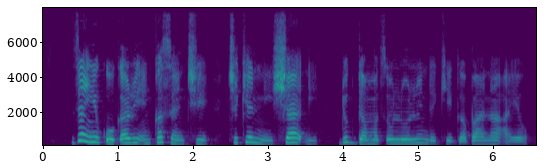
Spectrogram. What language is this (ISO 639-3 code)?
hau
